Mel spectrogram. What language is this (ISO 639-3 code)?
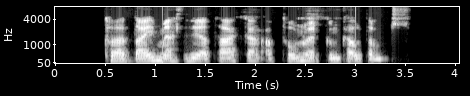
isl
